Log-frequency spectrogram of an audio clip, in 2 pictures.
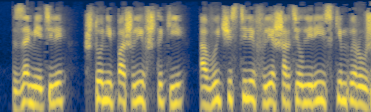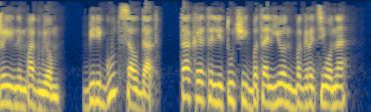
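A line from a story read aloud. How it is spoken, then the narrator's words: Plain. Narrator (Russian): ответил майор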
